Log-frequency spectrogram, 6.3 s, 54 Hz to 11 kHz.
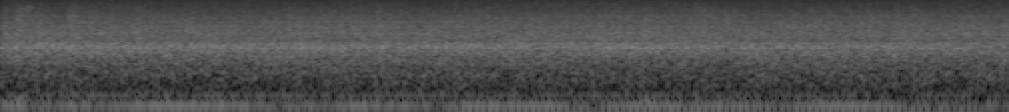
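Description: E001 series Train Suite Shiki-shima pulling away from the station, a steady low running hum with a mid-pitched drone over it.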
